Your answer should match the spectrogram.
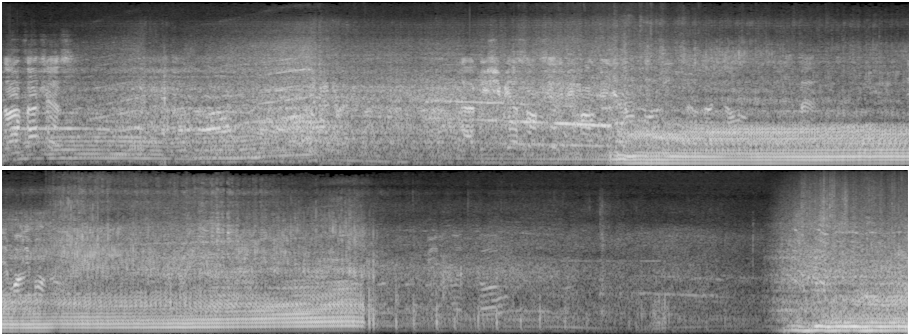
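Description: Turbocharged four-cylinder of a Mitsubishi Lancer Evolution IX racing uphill at full throttle, its pitch climbing and falling through gear changes, then held at high revs. About thirteen seconds in it drops away quieter and fades, and it comes back loud near the end.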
